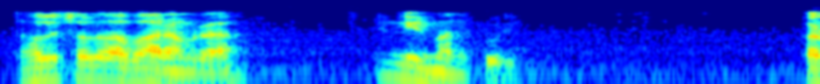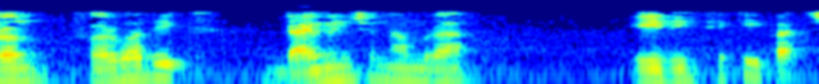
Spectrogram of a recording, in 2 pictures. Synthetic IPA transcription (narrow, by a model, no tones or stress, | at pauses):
t̪aɦolet͡ɕɔloabaaɾamɾa | niɾmankoɾi | kaɾonʃɔɾbʱad̪ʱik | ɖajmenʃonamɾa | ejd̪ik̚t̪ʰekejpatːɕʰi̥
